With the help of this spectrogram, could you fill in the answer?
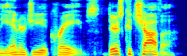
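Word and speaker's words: Ka'Chava: it needs and the energy it craves, there's Kachava.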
